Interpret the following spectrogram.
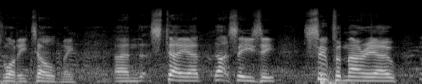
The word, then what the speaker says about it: Steyer: And Steyer, that's easy.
